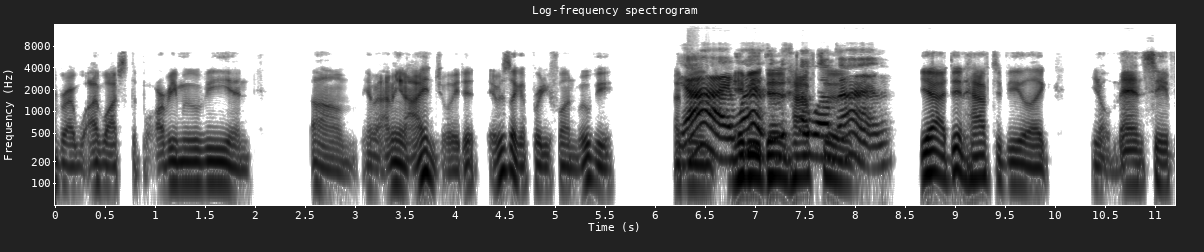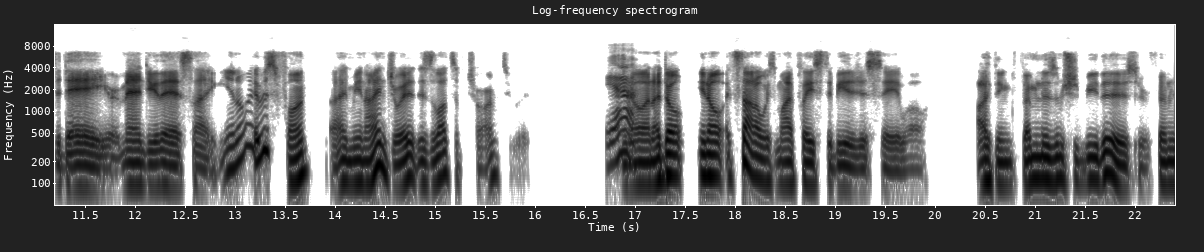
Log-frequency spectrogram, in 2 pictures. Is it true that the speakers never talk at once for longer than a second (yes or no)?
no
